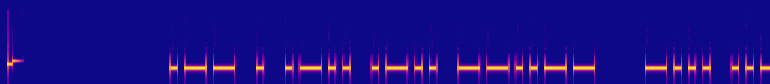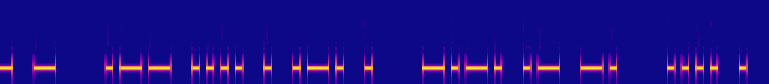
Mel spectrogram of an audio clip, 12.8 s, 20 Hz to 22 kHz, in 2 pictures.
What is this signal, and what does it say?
Morse code, heard as a keyed tone, about 20 wpm, 700 Hz. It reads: WELL, BUT WHERE CAN HE
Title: Sentences from Top 500 Words 20wpm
